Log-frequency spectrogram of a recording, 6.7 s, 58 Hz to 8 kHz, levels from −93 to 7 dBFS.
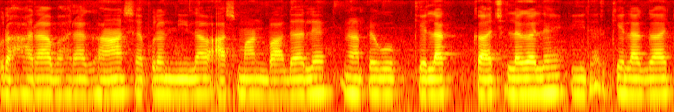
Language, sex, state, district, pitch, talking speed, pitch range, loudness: Hindi, male, Bihar, Lakhisarai, 125 Hz, 175 wpm, 125-130 Hz, -18 LUFS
